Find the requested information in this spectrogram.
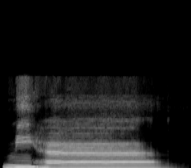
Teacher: We are giving temporary sukoon because of the waqf, and this temporary sukoon turned this two counts long vowel into four counts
